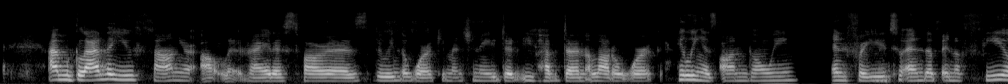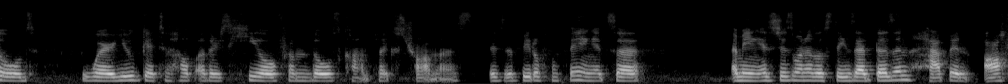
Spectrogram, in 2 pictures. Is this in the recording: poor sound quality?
yes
